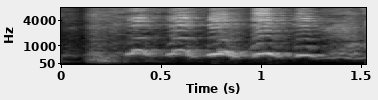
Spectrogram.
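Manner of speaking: high, loud mock cackle; imitated gleeful giggle. Uncle running out the door, high gleeful cackle.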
